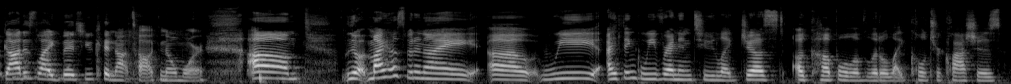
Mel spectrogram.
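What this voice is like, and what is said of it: Hoarse, fading voice. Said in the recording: “no wonder I'm losing my voice.”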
